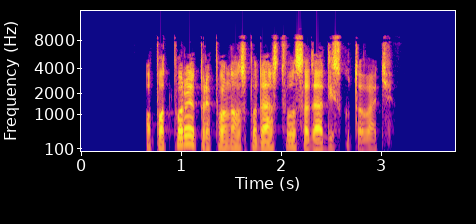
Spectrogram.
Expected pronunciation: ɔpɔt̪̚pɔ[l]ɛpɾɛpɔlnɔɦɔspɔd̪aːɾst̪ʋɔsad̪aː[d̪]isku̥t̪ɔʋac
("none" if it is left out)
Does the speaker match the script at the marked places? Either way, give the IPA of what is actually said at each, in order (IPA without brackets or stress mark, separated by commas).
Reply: ɾ, d̪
